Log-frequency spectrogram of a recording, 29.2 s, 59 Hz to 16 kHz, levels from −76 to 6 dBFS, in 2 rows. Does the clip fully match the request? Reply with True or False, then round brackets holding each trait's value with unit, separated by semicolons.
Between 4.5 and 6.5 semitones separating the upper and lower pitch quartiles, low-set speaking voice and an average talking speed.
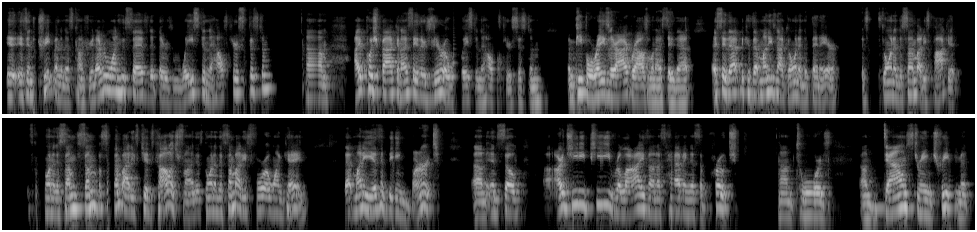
False (5.4 semitones; 155 Hz; 190 wpm)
